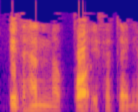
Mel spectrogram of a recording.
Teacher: طيب، هذه الآية الثانية: إذ هم الطائفة، التاء في الطاء، طبعا الإدغام عند كل القراء التاء في الطاء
